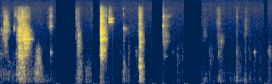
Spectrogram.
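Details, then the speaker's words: Imitated pleural friction rub from a medical propaedeutics class: short, scratchy, creaking bursts representing visceral and parietal pleura rubbing together, indicating pleural disease such as empyema or effusion. "Pleura con pleura. Recuerda que tengo una pleura visceral y una pleura parietal. Y se están frotando. Cuando te encuentro frote pleural, estamos hablando de un problema de la pleura."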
